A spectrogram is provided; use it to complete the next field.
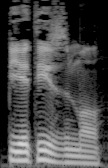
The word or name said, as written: pietismo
